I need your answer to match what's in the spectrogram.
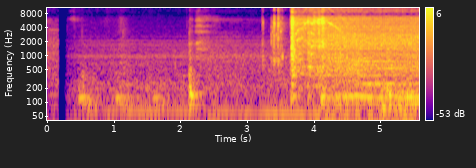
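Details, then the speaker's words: Chinese MG that arrived with a detonation problem, after injector cleaning and a new injector: the starter catches, the engine fires cleanly and settles into a steady, even idle with no stumble. The car now runs smoothly. "Mana mashinamiz zavat bo'ldi, motor tikka ishlayapti, soat cho'tki bo'ldi."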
